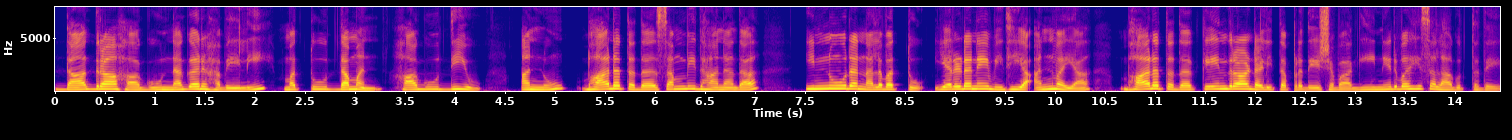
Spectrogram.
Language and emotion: Kannada, neutral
